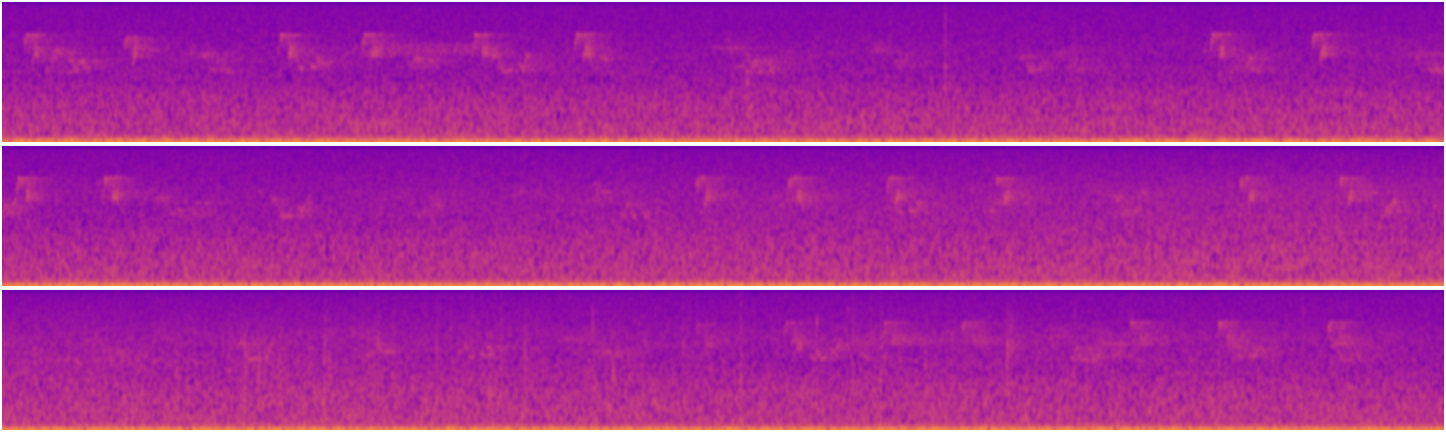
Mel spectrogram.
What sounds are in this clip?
Least Flycatcher, Red-eyed Vireo, Pine Warbler, Ovenbird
